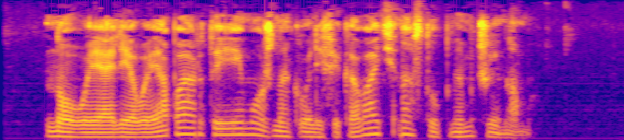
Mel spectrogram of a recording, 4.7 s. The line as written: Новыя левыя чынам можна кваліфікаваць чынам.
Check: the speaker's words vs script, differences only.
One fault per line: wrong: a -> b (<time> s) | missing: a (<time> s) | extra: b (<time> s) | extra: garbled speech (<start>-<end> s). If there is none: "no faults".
wrong: чынам -> партыі (1.4 s)
extra: наступным (3.1 s)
